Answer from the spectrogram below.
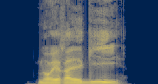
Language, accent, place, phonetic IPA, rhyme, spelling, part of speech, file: German, Germany, Berlin, [nɔɪ̯ʁalˈɡiː], -iː, Neuralgie, noun, De-Neuralgie.ogg
- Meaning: neuralgia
